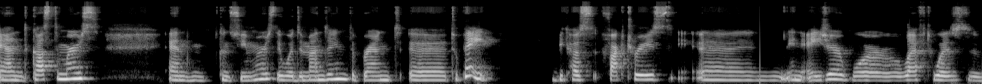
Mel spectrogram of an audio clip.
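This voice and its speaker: It is an unremarkable speaking voice. A woman talks at a fairly slow pace and a medium pitch, with fairly even intonation. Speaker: sustainable living advocate. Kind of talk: video interview.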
